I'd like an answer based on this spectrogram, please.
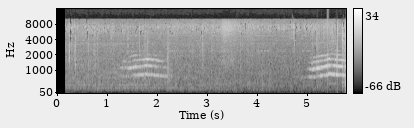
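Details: A pet cat that its owner says talks but only says one word, giving two drawn-out harmonic meows, one early and one near the end, over a faint steady background hiss indoors.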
